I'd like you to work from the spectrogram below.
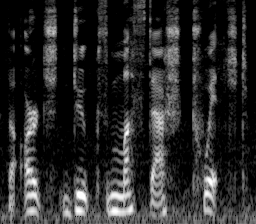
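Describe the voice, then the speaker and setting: Outdoors beside a leafy hedge, a middle-aged woman hosts a children's storytime, reading a picture book and giving a lesson. Her voice is low with a breathy edge, and she speaks slowly, expressively, and simply, asking the children questions. Faint noise comes through the outdoor recording.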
